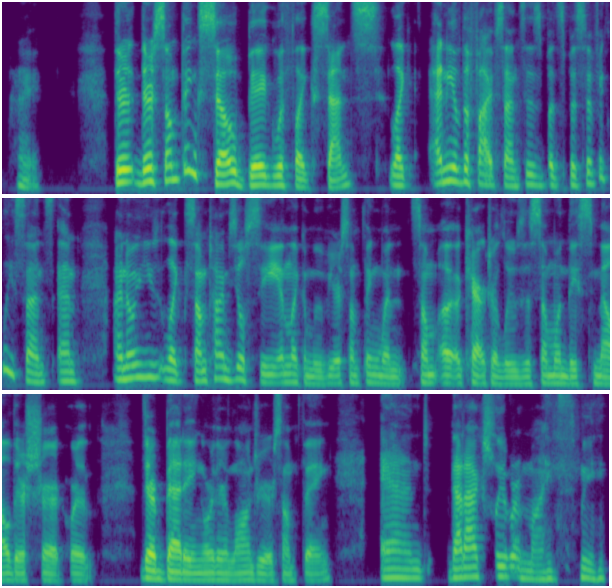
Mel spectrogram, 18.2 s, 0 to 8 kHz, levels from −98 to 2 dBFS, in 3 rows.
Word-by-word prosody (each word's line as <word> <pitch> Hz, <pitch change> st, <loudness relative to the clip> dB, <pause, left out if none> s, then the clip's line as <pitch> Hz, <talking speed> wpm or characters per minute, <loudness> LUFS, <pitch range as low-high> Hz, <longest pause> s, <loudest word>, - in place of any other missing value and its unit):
Right. 125 Hz, -6 st, -10 dB, 0.7 s
There 195 Hz, +2 st, +9 dB
there's 195 Hz, +3 st, +6 dB
something 235 Hz, +10 st, +3 dB
so 165 Hz, -3 st, +7 dB
big 145 Hz, -2 st, +5 dB
with, 145 Hz, 0 st, +1 dB
like, 115 Hz, -1 st, +1 dB
scents, 145 Hz, +9 st, 0 dB
like, 145 Hz, -2 st, +1 dB
any 180 Hz, +5 st, +4 dB
of 205 Hz, -2 st, +3 dB
the 195 Hz, -, +4 dB
5 175 Hz, -2 st, 0 dB
senses, 140 Hz, +3 st, -3 dB
but 140 Hz, -1 st, -4 dB
specifically 175 Hz, -, -4 dB
scents, 135 Hz, -, -4 dB
and 145 Hz, -1 st, -4 dB, 0.3 s
I 175 Hz, -, 0 dB
know 185 Hz, +2 st, +2 dB
you 205 Hz, -2 st, -3 dB
like, 155 Hz, -3 st, -1 dB
sometimes 155 Hz, +3 st, -2 dB
you'll 170 Hz, -, -1 dB
see 130 Hz, -5 st, -3 dB
in, 130 Hz, +1 st, -2 dB
like, 125 Hz, -2 st, -4 dB
a -, -, -5 dB
movie 105 Hz, +1 st, -7 dB
or 115 Hz, -, -2 dB
something 120 Hz, 0 st, -6 dB
when 105 Hz, -2 st, -5 dB
some, 125 Hz, -2 st, -4 dB
uh 120 Hz, 0 st, +1 dB
a 115 Hz, -, -3 dB
character 110 Hz, +1 st, 0 dB
loses 105 Hz, +1 st, -4 dB
someone, 115 Hz, -1 st, -2 dB
they 110 Hz, 0 st, -3 dB
smell 105 Hz, -1 st, -2 dB
their 100 Hz, 0 st, -2 dB
shirt 105 Hz, -2 st, -3 dB
or 100 Hz, -2 st, -3 dB, 0.5 s
their 130 Hz, -3 st, +7 dB
bedding 110 Hz, -3 st, +2 dB
or 105 Hz, -, -2 dB
their 105 Hz, -1 st, -3 dB
laundry 105 Hz, +1 st, -5 dB
or 95 Hz, -, -4 dB
something, 100 Hz, +3 st, -7 dB, 0.5 s
and 135 Hz, -2 st, -3 dB, 0.2 s
that 140 Hz, 0 st, +3 dB
actually 155 Hz, +1 st, +1 dB
reminds 120 Hz, -6 st, -6 dB
me 125 Hz, -2 st, -6 dB
130 Hz, 185 wpm, -21 LUFS, 110-155 Hz, 0.7 s, There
